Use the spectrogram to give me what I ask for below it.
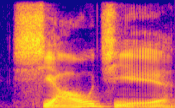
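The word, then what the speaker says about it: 小姐: miss well you say Xiao Jia now that's Xiao third tone Jie third tone remember though remember when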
